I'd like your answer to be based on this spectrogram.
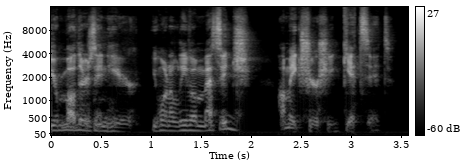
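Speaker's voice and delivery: low, soft, hushed demonic voice. Recapping a scene where the demon taunts him, in a Demon Regan voice. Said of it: "good demon voice".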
